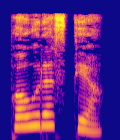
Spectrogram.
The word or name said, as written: ಪರಸತ್ಯ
